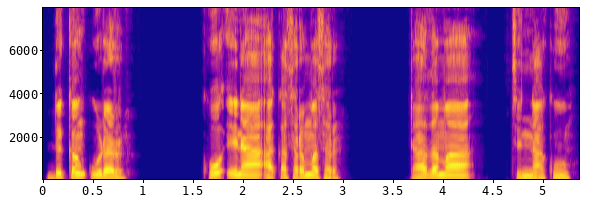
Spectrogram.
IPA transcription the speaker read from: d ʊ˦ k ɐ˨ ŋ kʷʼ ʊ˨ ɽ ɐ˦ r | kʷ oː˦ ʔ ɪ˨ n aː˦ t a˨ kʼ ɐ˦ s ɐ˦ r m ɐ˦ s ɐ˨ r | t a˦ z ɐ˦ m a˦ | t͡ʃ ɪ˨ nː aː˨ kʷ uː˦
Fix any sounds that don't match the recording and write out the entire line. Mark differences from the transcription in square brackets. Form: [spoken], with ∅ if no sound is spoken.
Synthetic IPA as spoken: d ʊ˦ k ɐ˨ ŋ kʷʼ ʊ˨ ɽ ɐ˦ r | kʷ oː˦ ʔ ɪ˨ n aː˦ [ʔ] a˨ kʼ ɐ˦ s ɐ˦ r m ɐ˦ s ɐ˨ r | t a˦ z ɐ˦ m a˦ | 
